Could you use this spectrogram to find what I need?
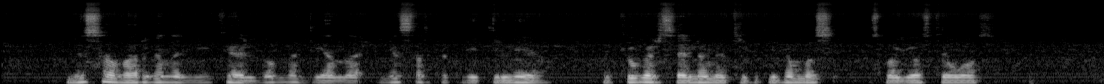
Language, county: Lithuanian, Klaipėda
